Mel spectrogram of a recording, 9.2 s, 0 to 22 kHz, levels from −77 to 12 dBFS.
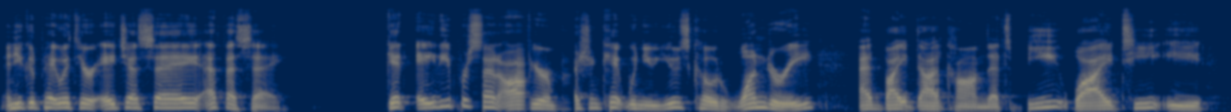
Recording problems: choppy; very; from 3.5 to 4.5 s and at 7 s; 11% of the speech affected

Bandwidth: 15.5 kHz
